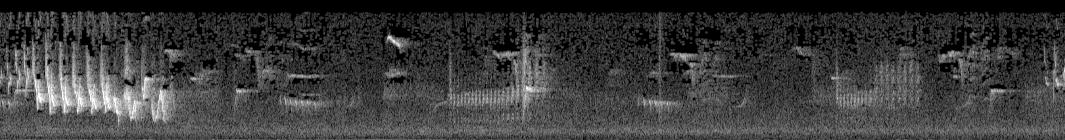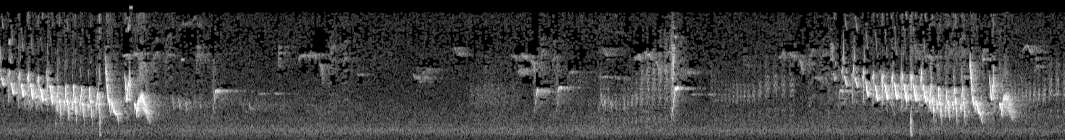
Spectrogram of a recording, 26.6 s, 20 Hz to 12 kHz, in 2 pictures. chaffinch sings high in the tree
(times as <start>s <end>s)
0.0s 6.8s, 11.8s 17.6s, 18.5s 26.6s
